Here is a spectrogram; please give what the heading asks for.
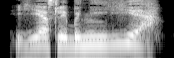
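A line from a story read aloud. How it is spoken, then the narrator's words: Contemptuous boyish hiss. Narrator (Russian): презрительно прошипел мальчик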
